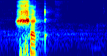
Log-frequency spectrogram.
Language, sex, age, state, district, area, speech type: Sanskrit, male, 18-30, Karnataka, Chikkamagaluru, urban, read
